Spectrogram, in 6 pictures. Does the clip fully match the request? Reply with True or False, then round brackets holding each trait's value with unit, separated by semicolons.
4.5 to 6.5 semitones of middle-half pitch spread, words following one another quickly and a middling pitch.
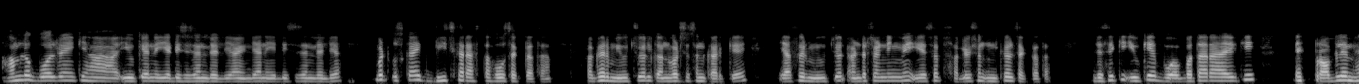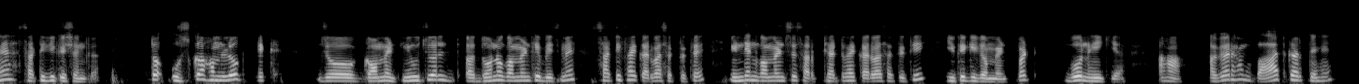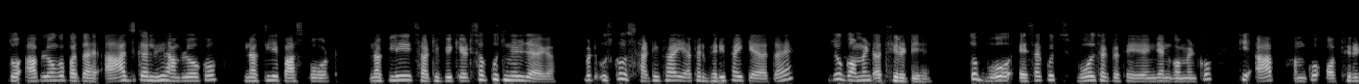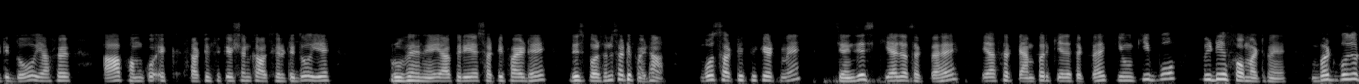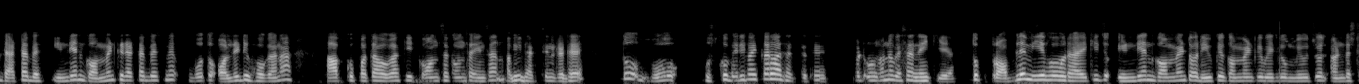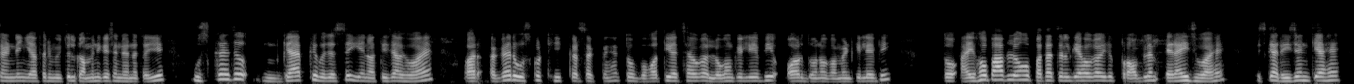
False (3.7 semitones; 220 wpm; 170 Hz)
